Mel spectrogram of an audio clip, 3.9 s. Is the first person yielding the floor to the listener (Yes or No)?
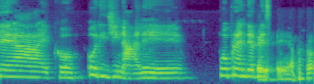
Yes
